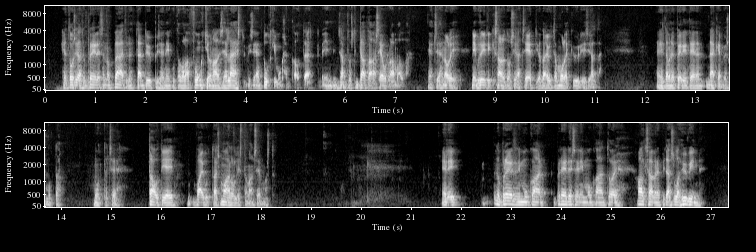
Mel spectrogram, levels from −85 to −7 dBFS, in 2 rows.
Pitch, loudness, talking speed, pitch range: 100 Hz, -17 LUFS, 125 wpm, 90-110 Hz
